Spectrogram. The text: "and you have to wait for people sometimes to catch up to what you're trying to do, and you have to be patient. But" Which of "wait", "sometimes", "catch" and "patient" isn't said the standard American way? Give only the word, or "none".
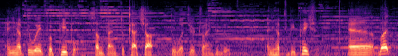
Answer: sometimes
